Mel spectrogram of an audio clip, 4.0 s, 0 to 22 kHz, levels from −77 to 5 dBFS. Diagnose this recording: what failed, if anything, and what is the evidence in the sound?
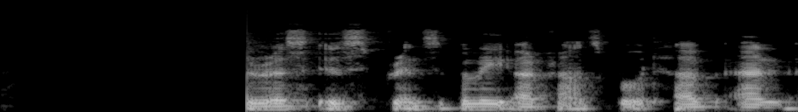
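The playback device went idle during the opening 0.75 s of silence and was still waking when the sound resumed, producing a clipped start after a pause. About 0.48 s is swallowed, from 0.75 to 1.23 s, so "is principally a" arrives abruptly, missing its onset.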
